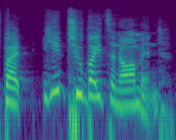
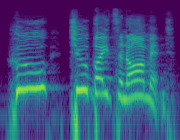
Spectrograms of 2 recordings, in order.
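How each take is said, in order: First: Said in the usual way. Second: "Who" punched and louder, words slow; stress on WHO. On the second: Real, not acted. Comic asks the crowd, punching "Who" slowly. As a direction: hit "Who" hard, slow the rest.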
